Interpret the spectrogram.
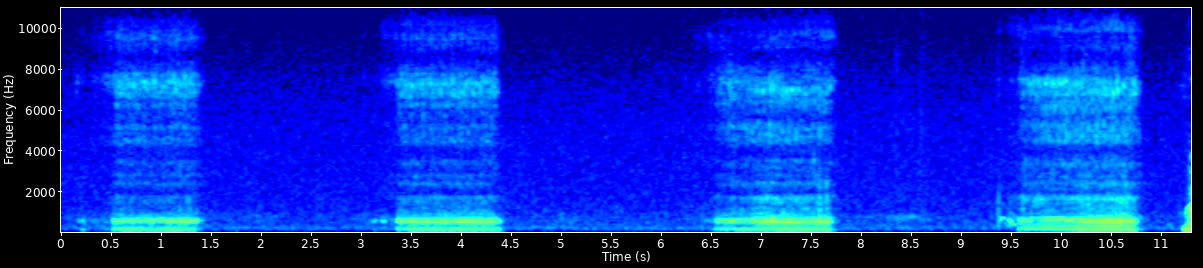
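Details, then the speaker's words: Awake, not asleep: four regular snorting snores on the in-breath, about 20 breaths a minute, in a quiet room; snoring-type breathing while awake. "you snoring when you're awake? You're so cute."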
